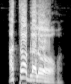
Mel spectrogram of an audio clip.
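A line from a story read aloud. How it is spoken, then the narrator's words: Dog roaring. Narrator (French): rugit le braque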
